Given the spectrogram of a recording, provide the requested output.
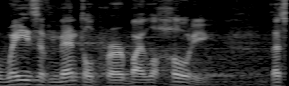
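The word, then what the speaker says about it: Lehodey: the book the ways of mental prayer by lody that's spelled l e h o d e y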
